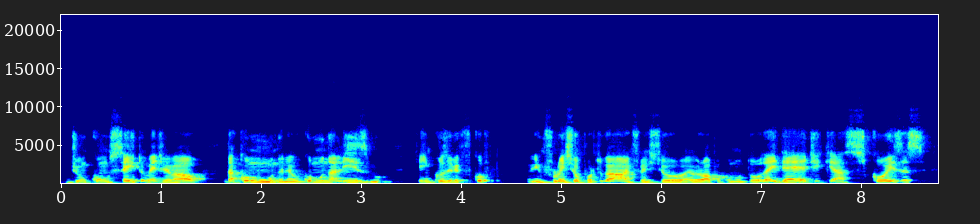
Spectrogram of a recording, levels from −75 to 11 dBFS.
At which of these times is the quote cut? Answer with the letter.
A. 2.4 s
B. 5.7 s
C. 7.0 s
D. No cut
D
